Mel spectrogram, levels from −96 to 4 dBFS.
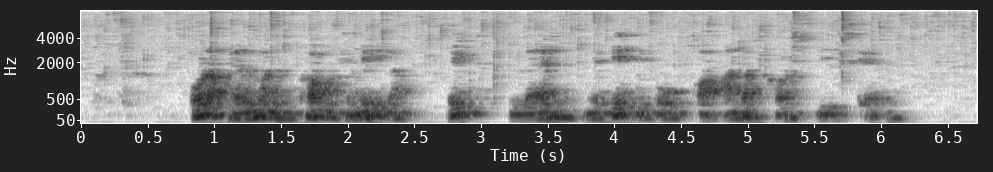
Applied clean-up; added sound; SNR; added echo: classical method WPE with log-MMSE.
